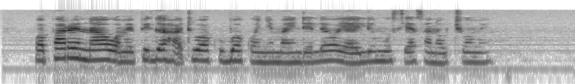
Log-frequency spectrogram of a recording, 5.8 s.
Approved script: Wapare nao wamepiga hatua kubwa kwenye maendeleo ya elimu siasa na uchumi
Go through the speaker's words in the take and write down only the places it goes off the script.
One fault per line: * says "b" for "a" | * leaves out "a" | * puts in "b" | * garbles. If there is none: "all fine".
all fine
